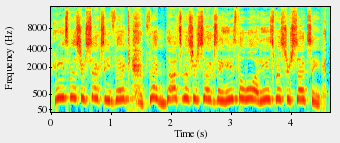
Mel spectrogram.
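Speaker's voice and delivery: high, eager yelling of fans pointing someone out; excited fan yelling. Retold or imitated. Fans pointing, calling out to Vic.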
